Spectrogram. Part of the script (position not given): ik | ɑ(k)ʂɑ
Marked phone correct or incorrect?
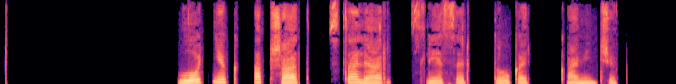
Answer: incorrect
